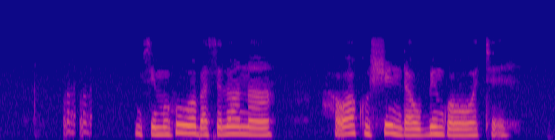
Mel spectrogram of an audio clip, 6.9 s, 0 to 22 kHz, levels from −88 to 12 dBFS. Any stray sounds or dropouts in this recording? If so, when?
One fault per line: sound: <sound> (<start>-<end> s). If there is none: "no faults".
sound: laugh (0.8-1.2 s)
